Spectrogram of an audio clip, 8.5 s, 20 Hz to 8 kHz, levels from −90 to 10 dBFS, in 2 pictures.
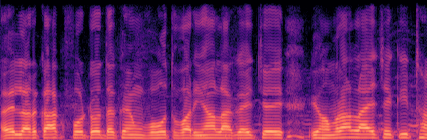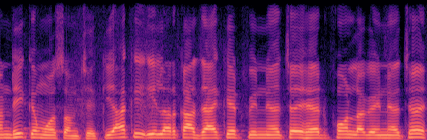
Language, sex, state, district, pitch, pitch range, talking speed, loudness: Maithili, male, Bihar, Darbhanga, 175 Hz, 165-185 Hz, 205 wpm, -13 LUFS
